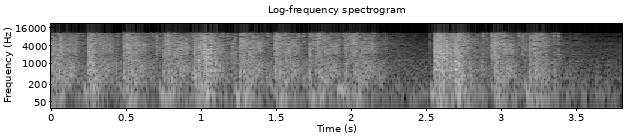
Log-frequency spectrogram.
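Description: Rapid bursts of gunfire ring out at a shooting range in RoboCop: Rogue City, two loud clusters of close, sharp shots separated by a short pause.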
